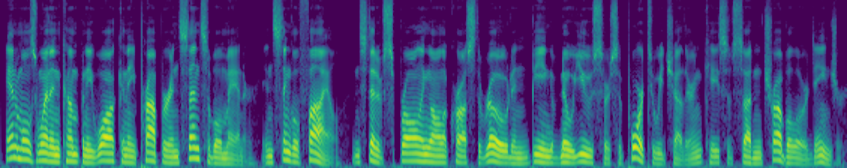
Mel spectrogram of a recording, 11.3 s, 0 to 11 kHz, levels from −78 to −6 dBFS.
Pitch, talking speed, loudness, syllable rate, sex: 125 Hz, 200 wpm, -18 LUFS, 5.1 syllables/s, male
